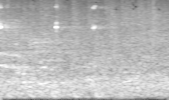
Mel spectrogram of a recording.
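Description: A basketball dribbled on a hardwood court over a faint background of arena voices, with a few short, high squeaks.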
